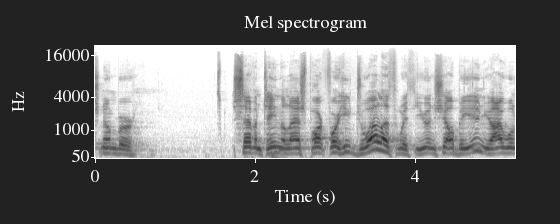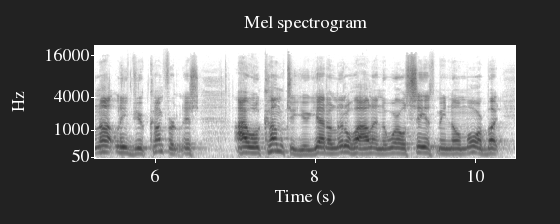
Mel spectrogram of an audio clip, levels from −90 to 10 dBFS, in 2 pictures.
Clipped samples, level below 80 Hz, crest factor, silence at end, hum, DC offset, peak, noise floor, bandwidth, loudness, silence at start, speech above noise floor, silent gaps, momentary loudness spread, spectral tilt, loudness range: under 0.1%; -60 dBFS; 20 dB; 0.15 s; none; under 0.1%; -2 dBFS; -64 dBFS; 17.5 kHz; -21 LUFS; 0 s; 43 dB; none; 9 LU; -4 dB/octave; 4 LU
